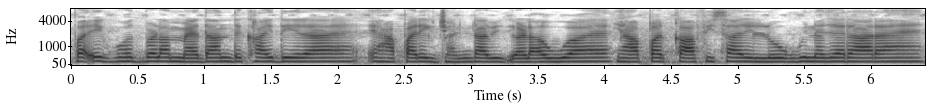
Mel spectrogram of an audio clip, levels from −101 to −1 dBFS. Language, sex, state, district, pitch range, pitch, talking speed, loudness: Hindi, female, Jharkhand, Jamtara, 195-205 Hz, 200 Hz, 250 wpm, -24 LUFS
